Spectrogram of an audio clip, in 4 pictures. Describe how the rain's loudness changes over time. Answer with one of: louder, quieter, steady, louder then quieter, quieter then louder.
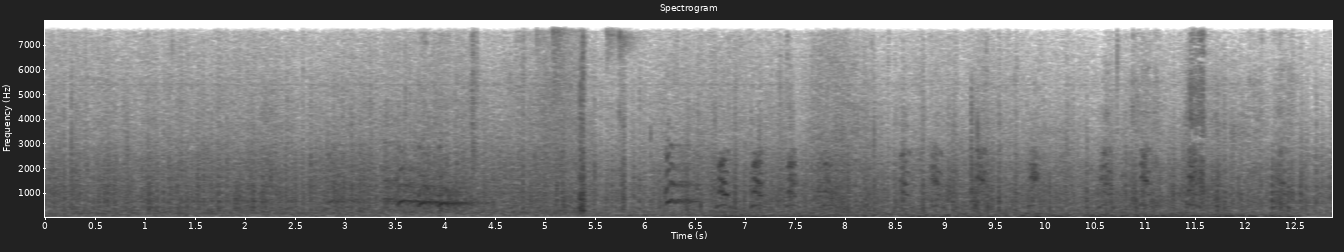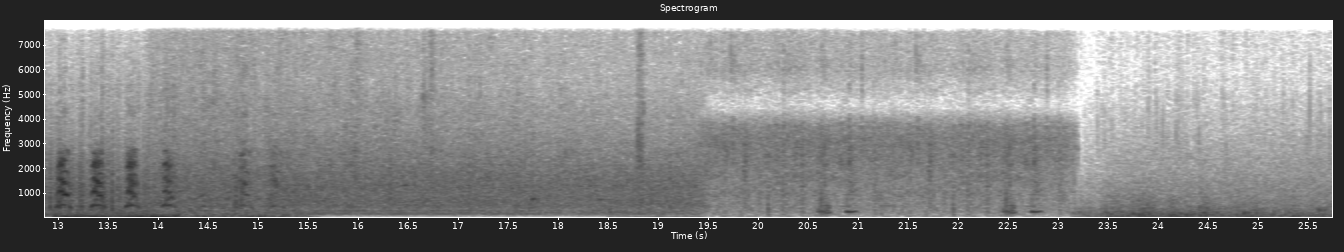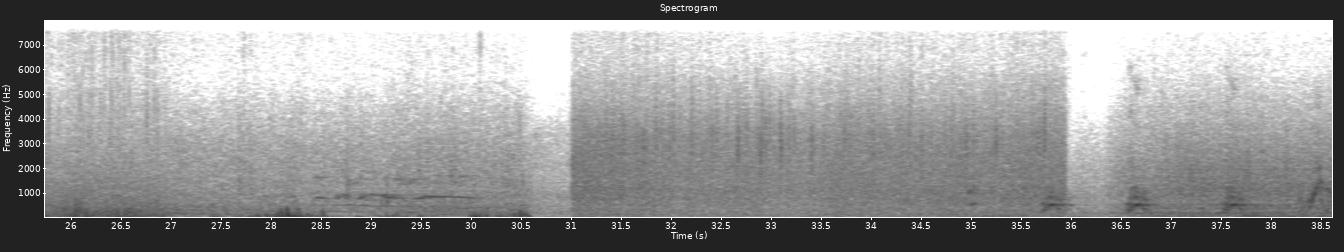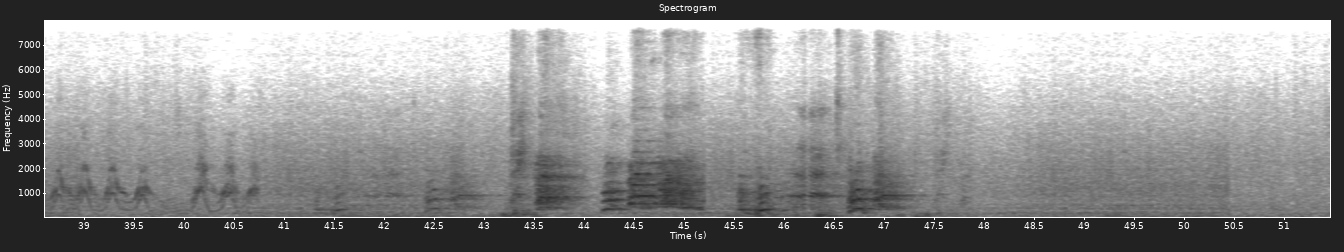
quieter.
